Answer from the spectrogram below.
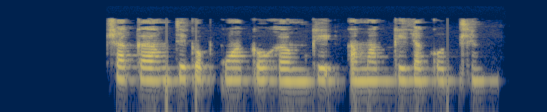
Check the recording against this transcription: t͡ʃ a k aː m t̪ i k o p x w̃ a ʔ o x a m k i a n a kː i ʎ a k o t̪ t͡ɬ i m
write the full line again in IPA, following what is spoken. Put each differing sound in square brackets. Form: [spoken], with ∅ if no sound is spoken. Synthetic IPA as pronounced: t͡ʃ a k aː m t̪ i k o p [k] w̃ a [k] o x a m k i a [m] a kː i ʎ a k o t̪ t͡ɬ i m

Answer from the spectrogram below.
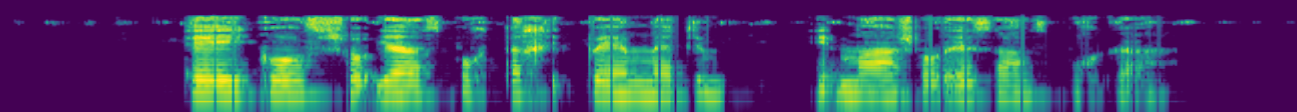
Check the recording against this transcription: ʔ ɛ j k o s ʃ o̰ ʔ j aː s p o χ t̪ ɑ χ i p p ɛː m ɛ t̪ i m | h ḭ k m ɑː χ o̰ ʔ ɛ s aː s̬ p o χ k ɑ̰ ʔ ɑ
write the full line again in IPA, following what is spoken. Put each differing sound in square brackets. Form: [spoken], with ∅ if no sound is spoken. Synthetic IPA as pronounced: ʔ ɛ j k o s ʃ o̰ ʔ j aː s p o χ t̪ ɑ χ i [ʔ] p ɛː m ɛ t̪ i m | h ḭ [ʔ] m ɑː [ʃ] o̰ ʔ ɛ s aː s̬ p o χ k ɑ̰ ʔ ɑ

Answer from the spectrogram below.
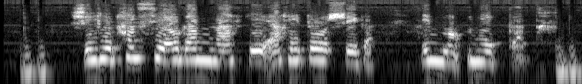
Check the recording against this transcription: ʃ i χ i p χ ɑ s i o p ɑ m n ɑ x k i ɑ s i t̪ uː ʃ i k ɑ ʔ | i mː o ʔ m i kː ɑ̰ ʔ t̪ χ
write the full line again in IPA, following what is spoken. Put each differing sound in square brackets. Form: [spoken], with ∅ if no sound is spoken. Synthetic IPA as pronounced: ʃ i χ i p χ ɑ s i o [k] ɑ m n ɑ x k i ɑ [χ] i t̪ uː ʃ i k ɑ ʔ | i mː o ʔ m i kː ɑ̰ [∅] t̪ χ

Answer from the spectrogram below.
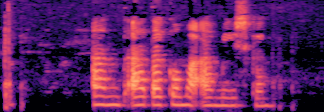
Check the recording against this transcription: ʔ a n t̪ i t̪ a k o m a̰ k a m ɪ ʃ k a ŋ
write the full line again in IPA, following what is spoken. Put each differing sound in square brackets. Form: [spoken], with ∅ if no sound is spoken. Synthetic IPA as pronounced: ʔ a n t̪ [a] t̪ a k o m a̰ [ʔ] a m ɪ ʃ k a ŋ

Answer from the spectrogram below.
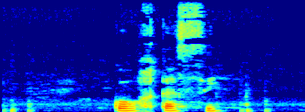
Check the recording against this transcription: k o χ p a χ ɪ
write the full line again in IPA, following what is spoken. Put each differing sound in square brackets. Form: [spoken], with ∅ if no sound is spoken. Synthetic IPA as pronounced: k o χ [k] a [s] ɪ

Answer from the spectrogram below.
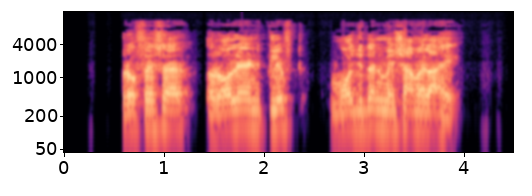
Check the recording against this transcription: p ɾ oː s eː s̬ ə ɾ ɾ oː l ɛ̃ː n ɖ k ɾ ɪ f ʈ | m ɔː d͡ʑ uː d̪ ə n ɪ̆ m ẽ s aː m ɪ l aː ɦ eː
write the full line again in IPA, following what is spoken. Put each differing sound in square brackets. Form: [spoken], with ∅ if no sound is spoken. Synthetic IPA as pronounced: p ɾ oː [f] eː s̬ ə ɾ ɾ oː l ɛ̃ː [ɳ] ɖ k [l] ɪ f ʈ | m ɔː d͡ʑ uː d̪ ə n ɪ̆ m ẽ [ʃ] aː m ɪ l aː ɦ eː

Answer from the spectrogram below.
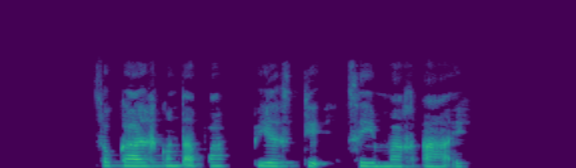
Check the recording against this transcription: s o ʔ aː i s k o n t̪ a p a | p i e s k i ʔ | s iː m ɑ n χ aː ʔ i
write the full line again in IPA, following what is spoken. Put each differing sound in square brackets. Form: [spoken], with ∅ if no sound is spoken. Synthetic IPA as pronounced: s o [k] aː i [χ] k o n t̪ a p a | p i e s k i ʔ | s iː m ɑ [∅] χ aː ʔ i

